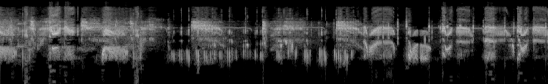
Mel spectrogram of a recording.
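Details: Swiftlet calls meant to draw others back to nest, a steady stream of shrill, chattering twitters with short rising notes and scratchy trills, no clear pauses.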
